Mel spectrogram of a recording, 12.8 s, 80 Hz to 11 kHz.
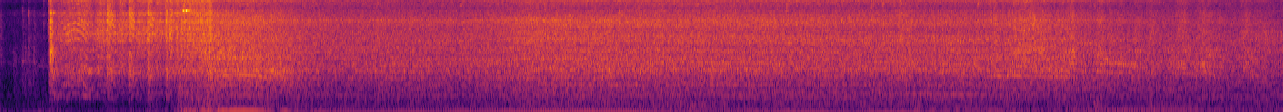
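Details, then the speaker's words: Manual-transmission junkyard car with a dead battery, just jump-started with a Tacklife T8 pack and no cables: it cranks, catches and roars noisily at first, then settles into a steady, slightly rough idle that quiets down; normal. "Whoa. Noisy, isn't it? It will quiet down in a second. There you go. Quieting down."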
